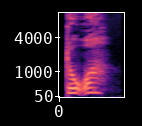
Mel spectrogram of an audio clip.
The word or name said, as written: dorer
